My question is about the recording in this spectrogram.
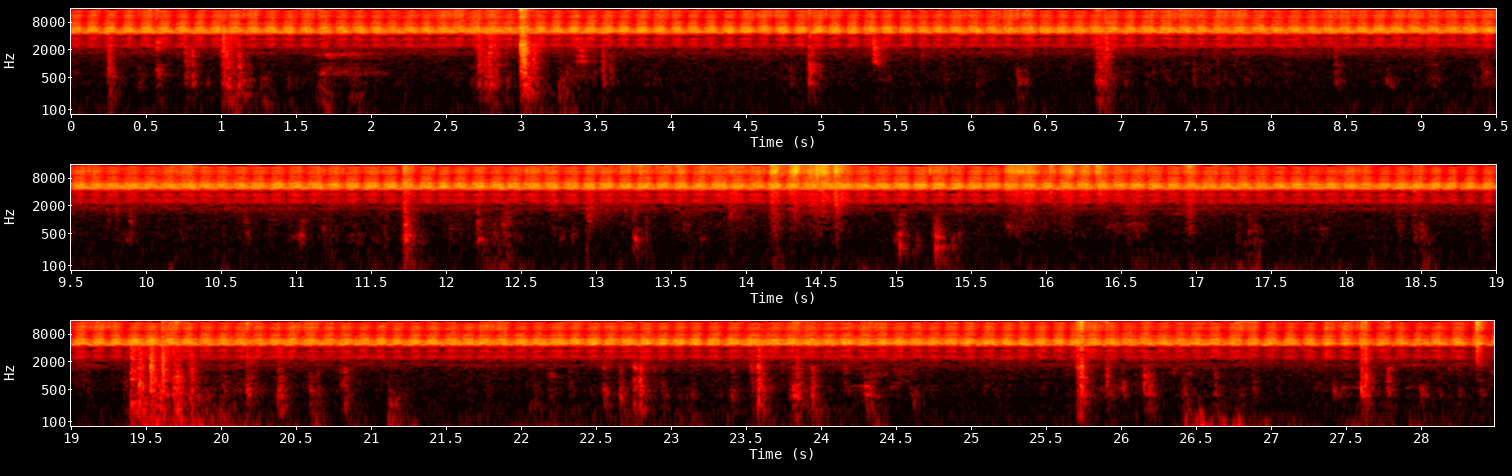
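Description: Steady high-pitched chorus of insects, with scattered light clicks and knocks and one louder thump about two-thirds of the way through.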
